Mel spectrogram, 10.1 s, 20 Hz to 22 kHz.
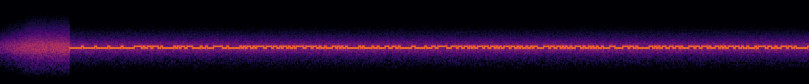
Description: RTTY (45.45 baud, 170 Hz shift), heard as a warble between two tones, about 2200 Hz centre. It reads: SM5SE DE 4X8VUT R R FB RAJ. RIG HR 30 …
